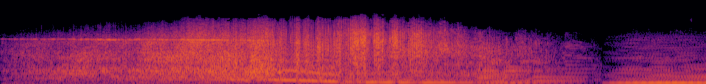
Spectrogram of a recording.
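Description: A Spitfire fighter plane's engine roars loudly overhead, its pitch sweeping downward as it passes, then settles into a steady, rumbling drone with no voices.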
